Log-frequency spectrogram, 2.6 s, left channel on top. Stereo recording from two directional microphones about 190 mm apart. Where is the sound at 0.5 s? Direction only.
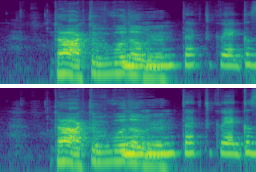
15° left (ahead or behind).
